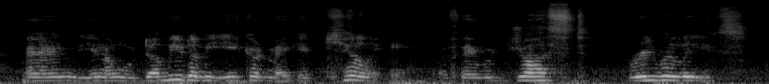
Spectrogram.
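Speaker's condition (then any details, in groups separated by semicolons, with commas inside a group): Cerebral palsy; limbs affected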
